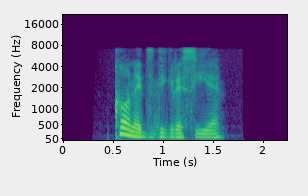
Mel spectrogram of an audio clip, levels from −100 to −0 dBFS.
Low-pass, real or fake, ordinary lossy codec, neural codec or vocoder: 7.2 kHz; real; none; none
